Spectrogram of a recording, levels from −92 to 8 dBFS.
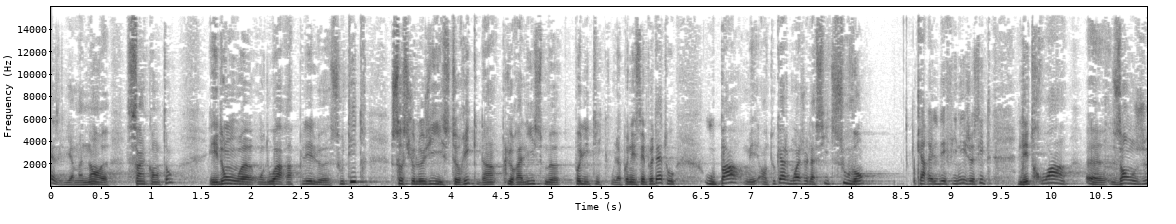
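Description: From start to finish the audio plays with a wrong sample rate: material captured at one rate is being clocked out at a higher one with no resampling in between. Everything runs about 1.45 times too fast, and pitch rises with it by roughly 6.45 semitones, so the sound is both hurried and shrill. The ratio fits a recording made near 22 kHz being played back at 32 kHz.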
